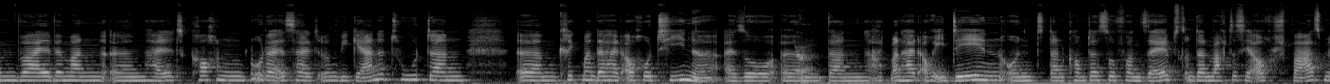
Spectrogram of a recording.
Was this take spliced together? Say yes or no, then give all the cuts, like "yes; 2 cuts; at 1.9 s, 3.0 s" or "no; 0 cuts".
yes; 1 cut; at 2.5 s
